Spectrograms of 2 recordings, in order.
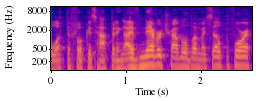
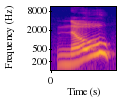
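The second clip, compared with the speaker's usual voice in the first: high, loud rising "no"; uneasy admission; 8 semitones higher, 7 dB louder than usual. Retold or imitated. Passenger answering the taxi driver's worrying question, uneasy high no. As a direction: voice shooting up into a nervous no.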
